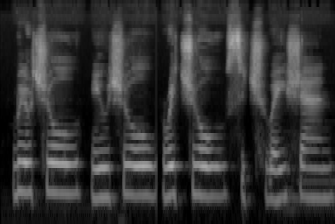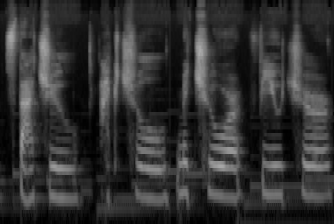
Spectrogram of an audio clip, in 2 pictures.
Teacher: sometimes in English, we have T plus U sounding ch, and you have to say ch. T is not correct, like in these words.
